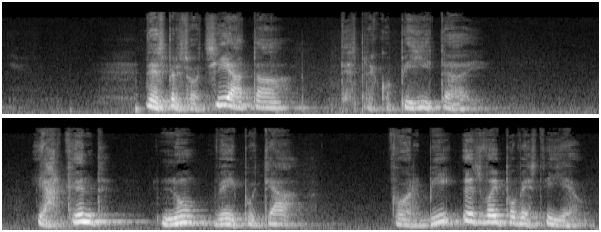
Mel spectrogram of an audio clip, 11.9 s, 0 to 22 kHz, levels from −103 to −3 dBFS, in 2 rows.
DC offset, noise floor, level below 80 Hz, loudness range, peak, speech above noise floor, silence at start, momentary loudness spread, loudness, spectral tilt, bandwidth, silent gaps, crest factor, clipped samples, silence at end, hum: under 0.1%; -60 dBFS; -60 dBFS; 9 LU; -4 dBFS; 37 dB; 1.35 s; 20 LU; -24 LUFS; -7.5 dB/octave; 15 kHz; none; 22 dB; under 0.1%; 0.15 s; none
